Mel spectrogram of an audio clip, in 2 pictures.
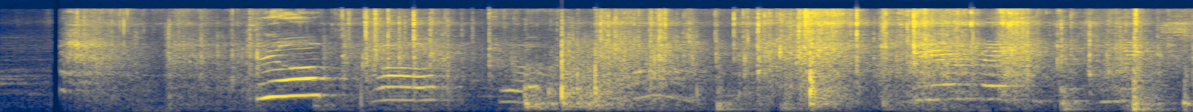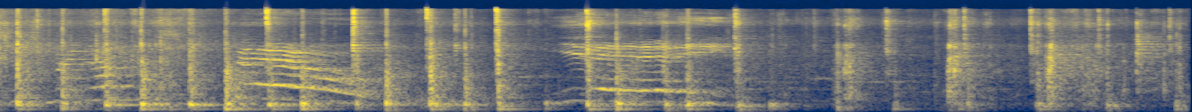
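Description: A young girl squeals and shouts with excitement, close by.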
